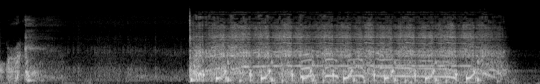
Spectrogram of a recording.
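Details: Suzuki GN250 engine during reassembly, first test with mocked-up wiring and added solenoid ground: quiet, then steady churning crank about four pulses a second until cut off; starter turns engine over normally.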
